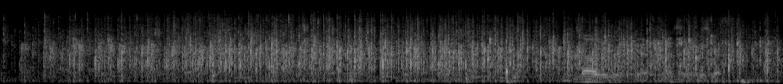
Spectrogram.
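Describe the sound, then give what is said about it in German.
An audience applauds steadily to welcome journalist Can Dündar, a dense wash of many hands clapping at an even, loud level for several seconds, with a few voices briefly audible underneath near the end. “Begrüßen Sie bitte ganz herzlich mit mir Can Dündar.”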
